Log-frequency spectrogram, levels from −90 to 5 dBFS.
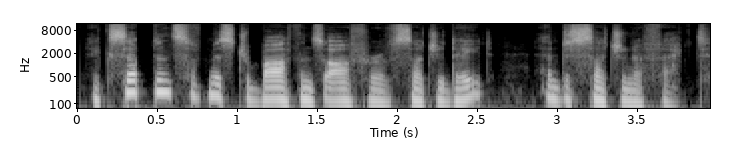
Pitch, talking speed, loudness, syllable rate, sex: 130 Hz, 210 wpm, -21 LUFS, 5.7 syllables/s, male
